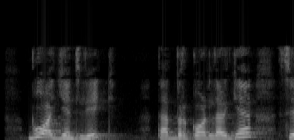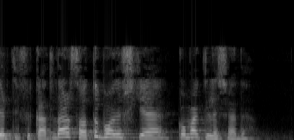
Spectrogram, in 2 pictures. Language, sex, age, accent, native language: Uzbek, female, 18-24, Toshkent shahri, Uzbek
